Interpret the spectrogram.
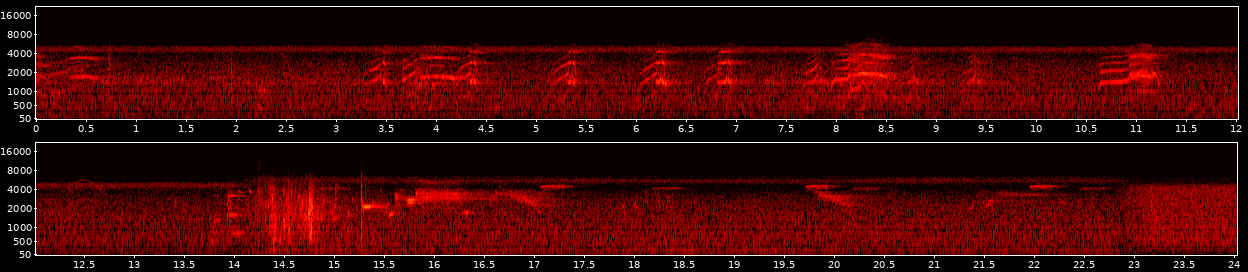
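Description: Wild birds calling over a steady trail-camera hiss: a run of short chirping calls, then a louder, harsher cluster of calls a little past halfway, then a few thin, high notes.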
